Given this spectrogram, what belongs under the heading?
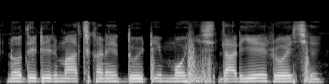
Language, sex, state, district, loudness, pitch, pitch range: Bengali, male, West Bengal, Cooch Behar, -12 LUFS, 140 Hz, 135-145 Hz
